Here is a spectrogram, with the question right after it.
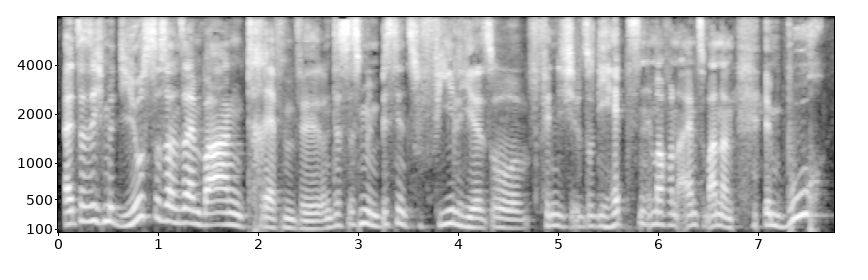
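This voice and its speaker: A man's voice: fairly high pitch, lively intonation, fairly quick, hardly any pauses, darkish tone. A man chatting casually as a podcast co-host, retelling an audio drama and slipping into acted quotes. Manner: acts out quoted lines while retelling. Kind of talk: casual chat recapping an audio drama episode.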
